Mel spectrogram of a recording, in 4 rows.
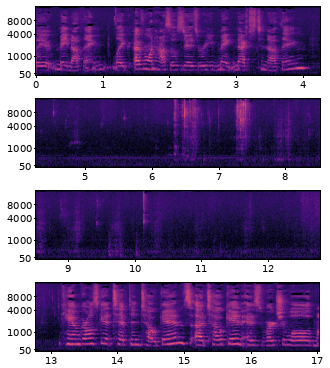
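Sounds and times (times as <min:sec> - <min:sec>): chip crunching while chewed: 0:06.1 - 0:12.0.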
